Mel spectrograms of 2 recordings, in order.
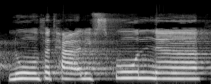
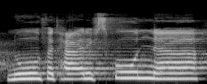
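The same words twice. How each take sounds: The two takes are said the same way.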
